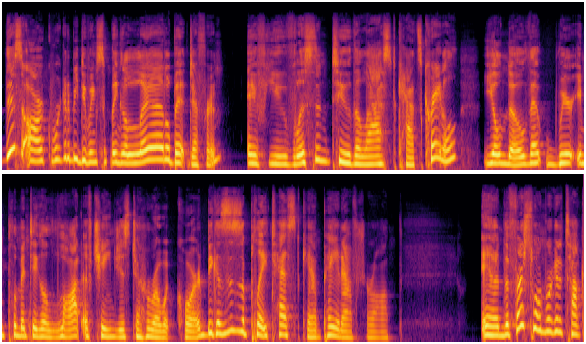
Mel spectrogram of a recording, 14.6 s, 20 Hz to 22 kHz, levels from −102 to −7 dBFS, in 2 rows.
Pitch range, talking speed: 170-230 Hz, 200 wpm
